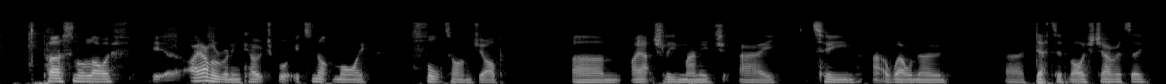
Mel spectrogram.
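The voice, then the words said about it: Birmingham English accent. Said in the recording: “accent, which Rob kindly reminded me is a Peaky Blinders accent ... from Birmingham”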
